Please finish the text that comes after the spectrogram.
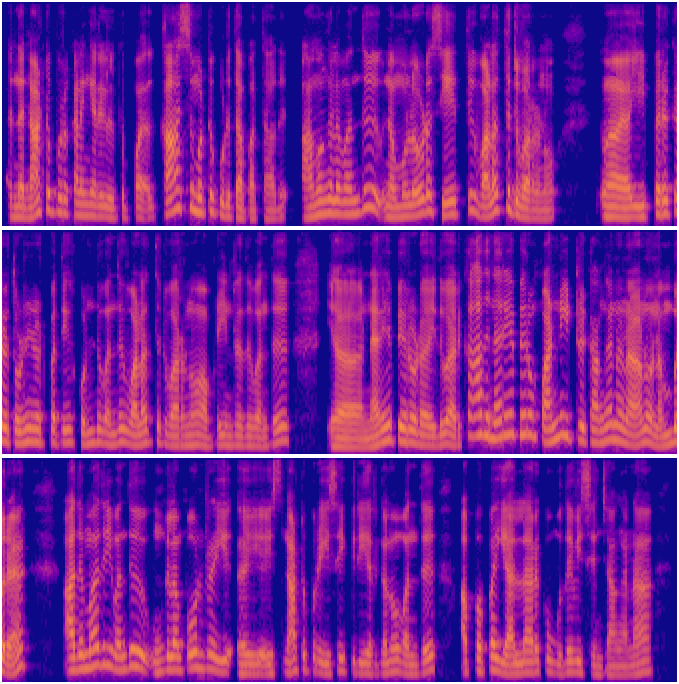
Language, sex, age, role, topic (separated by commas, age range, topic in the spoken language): Tamil, male, 30-34, host, நாட்டுப்புற இசை உங்களுக்கு எப்படிப் பிடித்தது?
